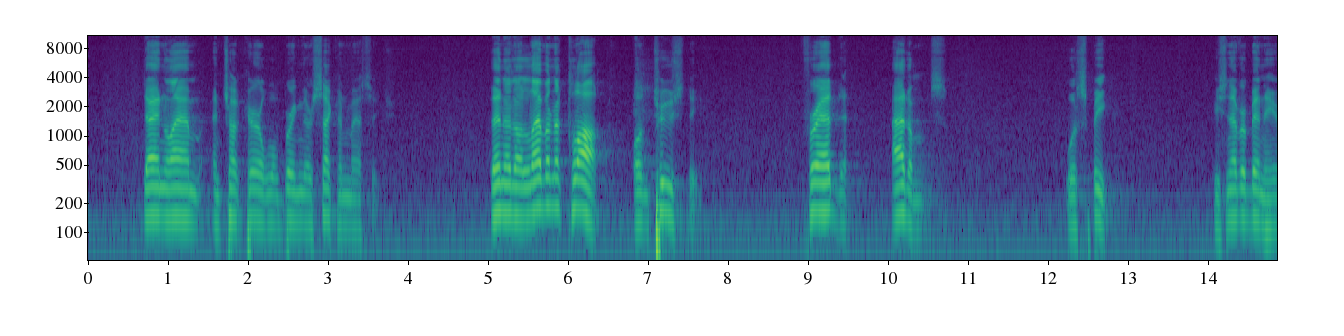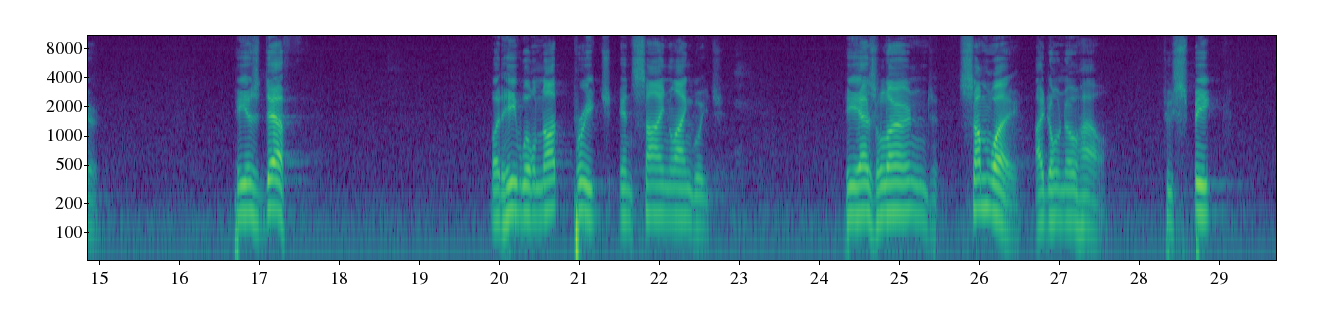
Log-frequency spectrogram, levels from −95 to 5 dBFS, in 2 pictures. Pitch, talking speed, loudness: 120 Hz, 95 wpm, -26 LUFS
